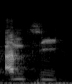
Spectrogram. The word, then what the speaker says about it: Annecy: Annecy, yeah, so I call it Annecy, and then the people there pronounce it more like Annecy, like that. So depending on how local you want to sound.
